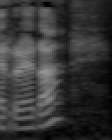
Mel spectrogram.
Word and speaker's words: Herrera: Because when people see I-R-M-A, they say Irma. And if they see H-E-R-R-E-R-A, they say Herrera. And in Spanish, the H is silent.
